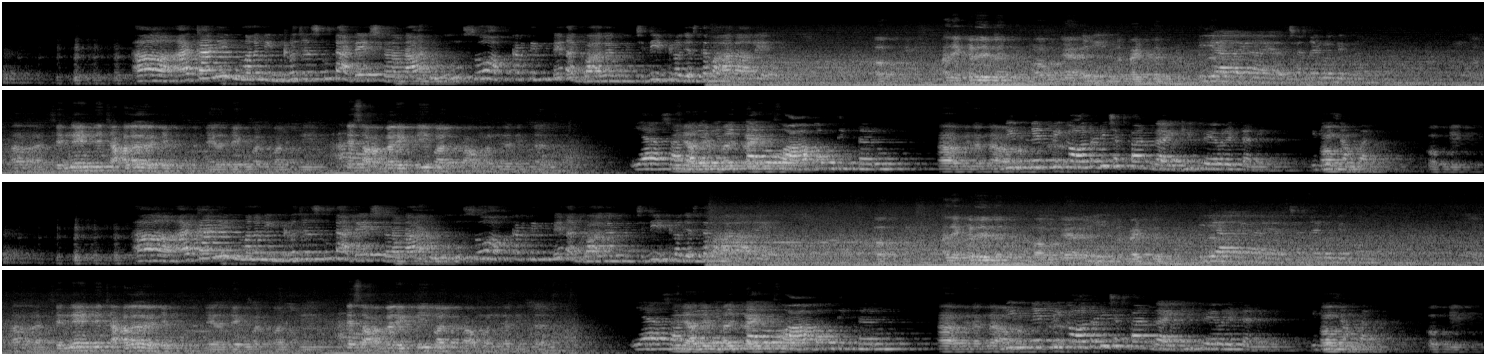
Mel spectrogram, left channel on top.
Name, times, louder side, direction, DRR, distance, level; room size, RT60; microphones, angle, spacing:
voice 1, 1.3-7.8 10.8-11.1 12.0-13.8 18.2-18.6 21.1-23.8 24.8-27.5 27.9-28.5, left 2 dB, 25° left, -2 dB, 3.9 m, -25 dB
voice 2, 3.9-4.2 8.7-12.2 14.7-18.0 18.3-20.4 21.5-22.5 24.2-25.5 28.0-28.4 29.1-29.4, equal, 5° right, -5 dB, 4.0 m, -26 dB
sound 1, 7.0-20.6, right 1 dB, 60° right, 1.9 m, -32 dB
22.5 x 9.0 x 6.7 m, 1.3 s
head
